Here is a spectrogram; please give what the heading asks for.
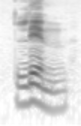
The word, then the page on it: LIMB: British English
